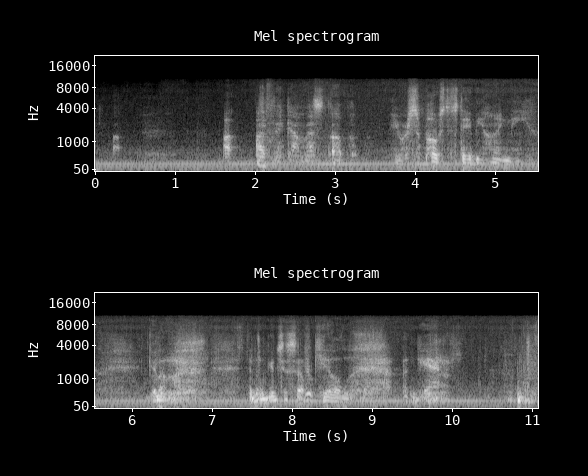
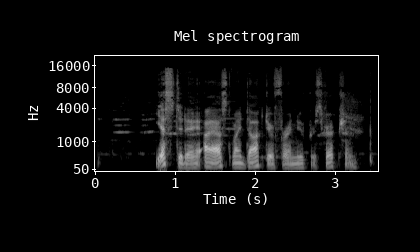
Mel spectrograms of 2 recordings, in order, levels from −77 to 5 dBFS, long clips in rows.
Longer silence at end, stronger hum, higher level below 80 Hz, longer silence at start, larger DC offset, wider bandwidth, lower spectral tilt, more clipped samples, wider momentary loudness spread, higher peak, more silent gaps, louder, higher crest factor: second, 0 s vs 0.25 s; first, 60 Hz at -40 dBFS vs none; first, -36 dBFS vs -70 dBFS; second, 0 s vs 0.25 s; neither; second, 11 kHz vs 15.5 kHz; about the same, -4.5 dB/octave vs -4 dB/octave; neither; first, 17 LU vs 12 LU; first, 0 dBFS vs -6 dBFS; neither; first, -15 LUFS vs -28 LUFS; second, 16 dB vs 22 dB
